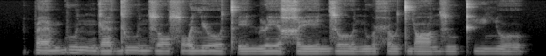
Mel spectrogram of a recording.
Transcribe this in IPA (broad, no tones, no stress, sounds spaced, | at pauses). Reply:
p æ m b u n ŋ ɡ æ d u n z o sˤ u lʲ o tʼ e n ɭ e χ e n z o n u ħ o t j ɒ n z u kʰ i ʎ o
